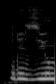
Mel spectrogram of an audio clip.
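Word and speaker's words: résumé: आज का हमारा टॉपिक रहेगा रिज्यूम में राइटिंग। सबसे पहले तो आपको इसकी प्रोनाउंसिएशन पता होनी चाहिए।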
